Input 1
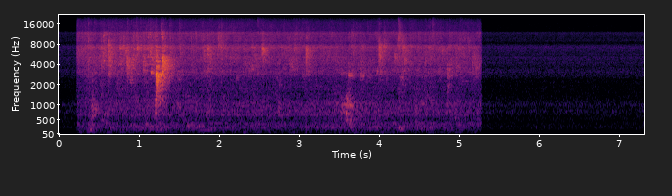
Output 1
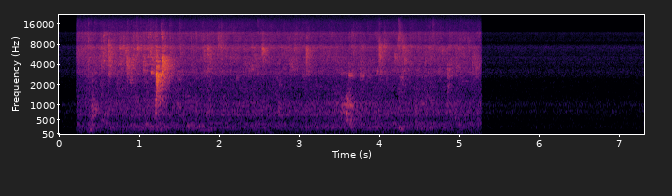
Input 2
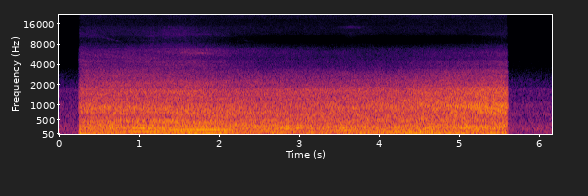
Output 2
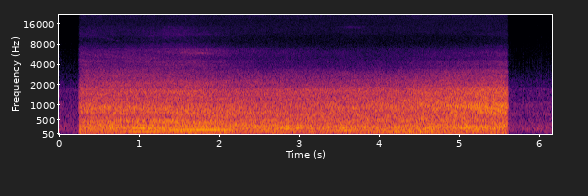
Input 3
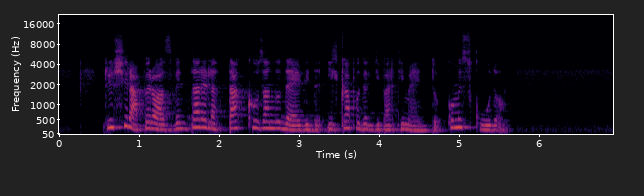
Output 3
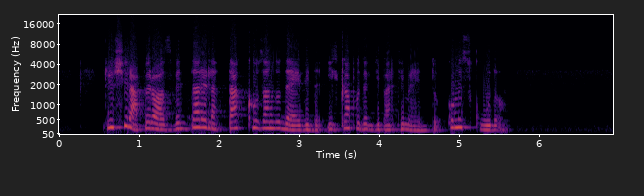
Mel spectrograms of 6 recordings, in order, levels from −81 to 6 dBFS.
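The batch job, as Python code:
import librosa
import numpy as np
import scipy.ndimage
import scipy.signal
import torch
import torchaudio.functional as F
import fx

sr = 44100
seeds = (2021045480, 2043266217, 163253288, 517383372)

p1 = scipy.signal.sosfilt(scipy.signal.butter(2, 100.0, 'highpass', fs=sr, output='sos'), x)
p2 = fx.quant_dither(p1, sr, seeds[0], bits=6, dither='none')
p3 = p1 + (p2 * librosa.db_to_amplitude(-10.5))
y = p3 * librosa.db_to_amplitude(-2.5)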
